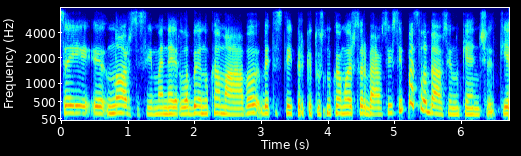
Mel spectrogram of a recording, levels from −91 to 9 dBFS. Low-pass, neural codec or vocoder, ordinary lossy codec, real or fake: 7.2 kHz; vocoder, 22.05 kHz, 80 mel bands, WaveNeXt; Opus, 16 kbps; fake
